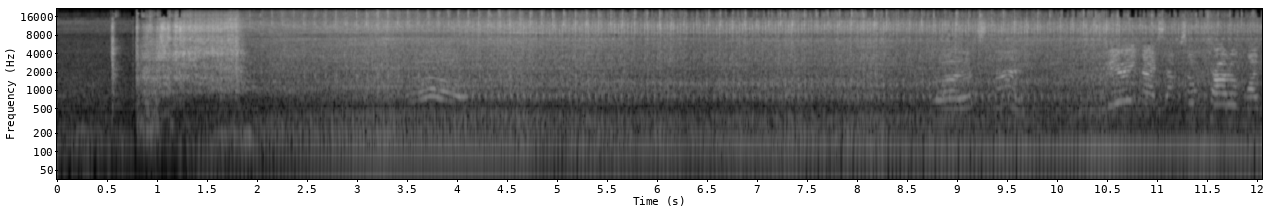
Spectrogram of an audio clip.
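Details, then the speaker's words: Kei turbo car under restoration, after repairing bad grounds, new battery cable and corroded ignition coil wire: short crank catches at once, settles into steady even idle without stumbling; normal start and idle. "So let's just see if it runs now the way we did fixing the ground issues and contacts."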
